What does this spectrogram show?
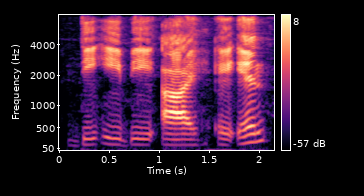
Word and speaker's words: Debian: That's how most people pronounce it, Debian.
